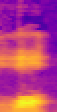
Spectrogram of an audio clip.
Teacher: Di ayat ini yang pertama di makhraj huruf ghain ya, ghairil maghdubi ya, perlu diperhatikan bukan G, bukan huruf G ya, bukan ga, tapi gha. Jadi kalau ga itu dia makhrajnya dari lidah. Ya, tapi kalau huruf ghain itu dari bagian tenggorokan ya.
